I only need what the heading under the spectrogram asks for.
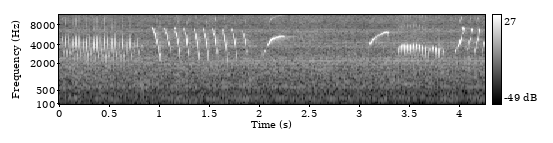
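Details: Canary stimulus song to make other canaries sing. A buzzy high trill, a string of short separated notes, two rising slurred whistles, another buzzy trill, and a quick rattle at the end.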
